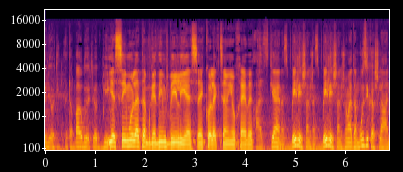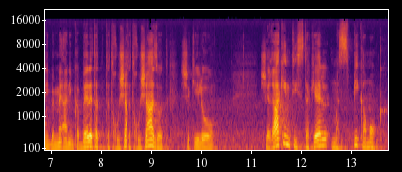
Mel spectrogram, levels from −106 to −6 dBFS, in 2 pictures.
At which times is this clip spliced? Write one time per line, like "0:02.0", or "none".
0:02.4
0:05.3
0:08.5
0:10.6
0:12.6

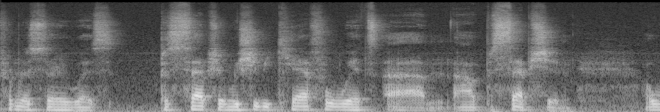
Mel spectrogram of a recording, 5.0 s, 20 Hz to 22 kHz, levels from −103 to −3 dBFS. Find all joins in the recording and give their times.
none

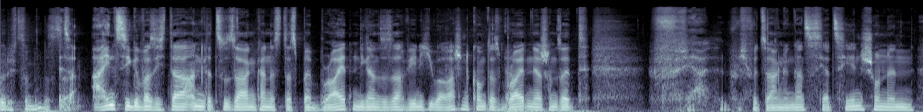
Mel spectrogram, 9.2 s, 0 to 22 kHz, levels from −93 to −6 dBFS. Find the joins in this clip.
0:02.0
0:04.0

